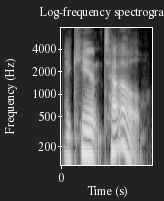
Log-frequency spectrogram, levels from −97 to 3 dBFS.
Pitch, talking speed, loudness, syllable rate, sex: 150 Hz, 195 wpm, -16 LUFS, 3.9 syllables/s, male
